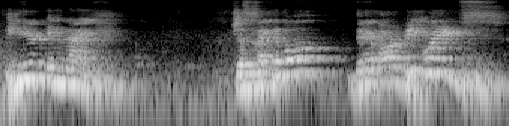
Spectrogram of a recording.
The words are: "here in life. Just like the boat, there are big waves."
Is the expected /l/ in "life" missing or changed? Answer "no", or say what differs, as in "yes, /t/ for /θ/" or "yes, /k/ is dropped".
yes, /n/ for /l/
